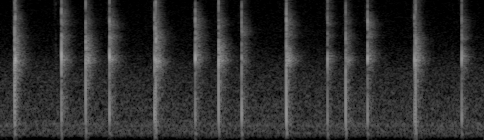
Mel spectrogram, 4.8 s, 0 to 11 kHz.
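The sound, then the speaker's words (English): Crisp finger snaps tap out a two-against-three polyrhythm, many sharp clicks falling in an uneven interlocking pattern, alone and fairly quiet. “A polyrhythm would back us up to 2 and 3. It would sound like this.”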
